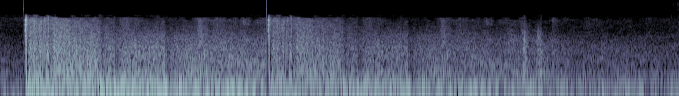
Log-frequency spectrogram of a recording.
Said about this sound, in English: Explosion after explosion continued to occur.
